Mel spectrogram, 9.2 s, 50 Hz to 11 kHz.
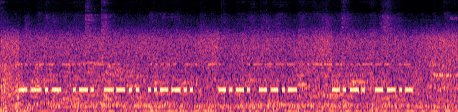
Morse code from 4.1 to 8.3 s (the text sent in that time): CQ CQ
